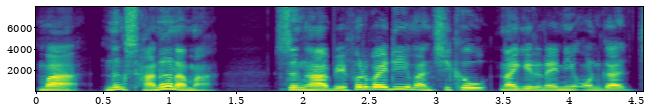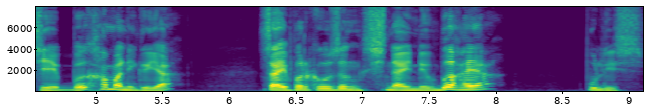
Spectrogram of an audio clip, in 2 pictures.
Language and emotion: Bodo, disgusted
